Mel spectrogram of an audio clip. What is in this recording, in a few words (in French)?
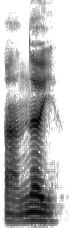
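"oeil", French; afrikalan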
